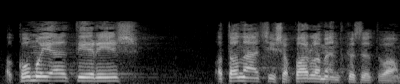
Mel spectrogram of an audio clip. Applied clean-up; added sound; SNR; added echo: none; none; none; none.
